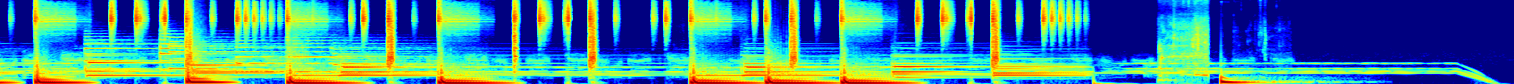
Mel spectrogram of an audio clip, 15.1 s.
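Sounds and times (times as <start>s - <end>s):
trap beat: 1.4s - 10.9s.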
